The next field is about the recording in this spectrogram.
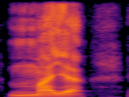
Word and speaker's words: MIA: es MIA, no, aquí no es como ella que es, se pronuncia Maya, es la rola, es de hecho parte de, te digo, del álbum Hypnos, aunque también salió como sencillo.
